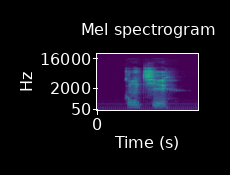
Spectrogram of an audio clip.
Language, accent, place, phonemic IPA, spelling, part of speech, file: French, France, Lyon, /kɔ̃.tje/, comptiez, verb, LL-Q150 (fra)-comptiez.wav
- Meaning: inflection of compter: 1. second-person plural imperfect indicative 2. second-person plural present subjunctive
